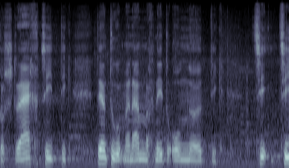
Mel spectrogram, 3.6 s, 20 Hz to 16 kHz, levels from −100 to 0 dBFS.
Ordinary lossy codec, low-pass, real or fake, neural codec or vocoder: none; 14.4 kHz; real; none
